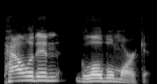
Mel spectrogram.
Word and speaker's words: Paladin Global Market: Paladin Global Market.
